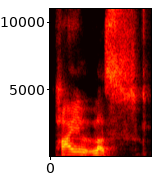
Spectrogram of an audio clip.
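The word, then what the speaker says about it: pilus: here can you pronounce this how would you pronounce this this pilly which is plural so singular is called pile loss and plural multiple forms it's called pile okay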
